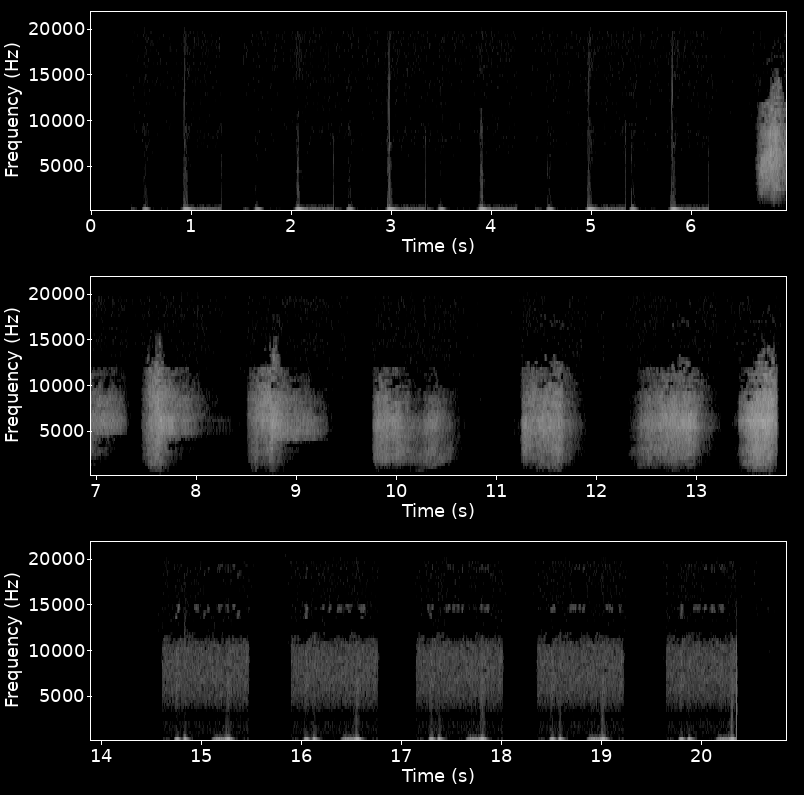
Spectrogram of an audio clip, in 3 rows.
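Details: Normal heart sounds: regular paired low S1-S2 thumps at about 70 a minute, in two runs separated by a quiet gap.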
